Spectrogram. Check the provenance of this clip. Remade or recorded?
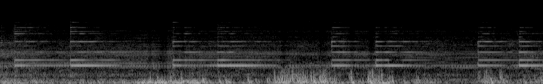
recorded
